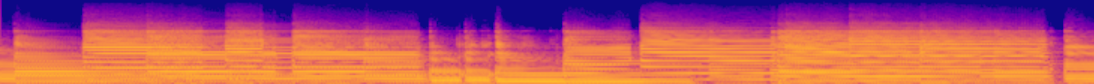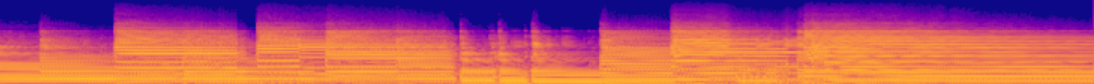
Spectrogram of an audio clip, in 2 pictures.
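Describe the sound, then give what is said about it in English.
A distorted electric guitar played through a Storm treble booster pedal plays a continuous arpeggiated pattern of ringing, overlapping notes with bright, saturated highs and rich overtones, loud with no voices. “making the sound more rich, and the highs are a little silkier, and adds interesting harmonics and the overtones to the part”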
